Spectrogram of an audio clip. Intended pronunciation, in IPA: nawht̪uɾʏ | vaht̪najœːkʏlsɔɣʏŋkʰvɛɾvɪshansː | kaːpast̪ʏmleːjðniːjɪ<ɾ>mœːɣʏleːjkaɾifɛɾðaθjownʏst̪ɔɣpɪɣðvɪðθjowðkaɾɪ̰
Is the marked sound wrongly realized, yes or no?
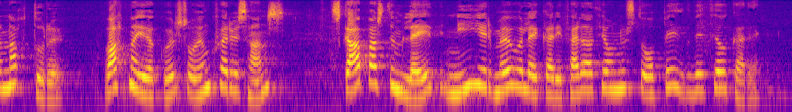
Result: no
